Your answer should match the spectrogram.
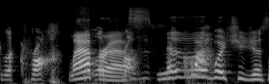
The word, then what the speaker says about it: Lapras: Oh, it's Lapras, isn't it? Lapras. That is Lapras.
